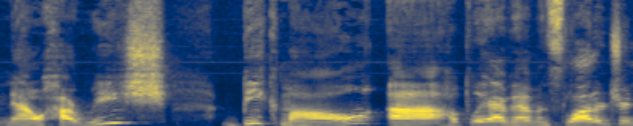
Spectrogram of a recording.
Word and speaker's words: Harish Bikmal: Harish Bikmal. Bikmal.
